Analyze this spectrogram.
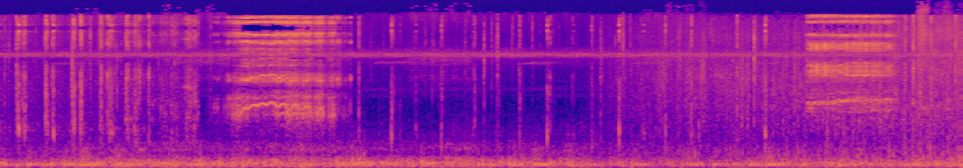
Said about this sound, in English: You're gonna get chased down by people on horses, so.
